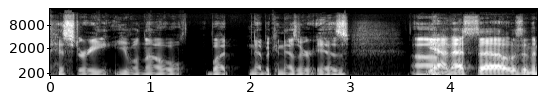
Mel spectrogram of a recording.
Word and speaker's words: Nebuchadnezzar: The game is Nebuchadnezzar. And good job. Yep. If you are familiar with history, you will know what Nebuchadnezzar is.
